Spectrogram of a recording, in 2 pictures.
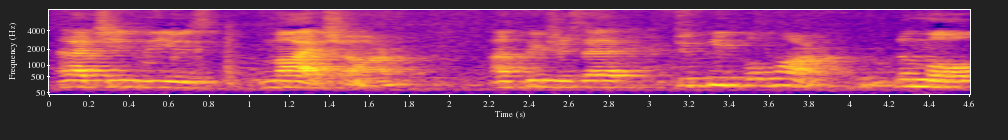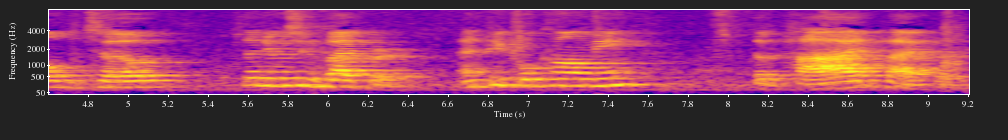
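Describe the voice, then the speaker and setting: A performer playing the Pied Piper, a mysterious, boastful wandering musician, reciting verse deliberately for readers theatre. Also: mid-range voice, animated, natural voice. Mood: boastful, formal. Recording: distant, very echoey room, faint noise.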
